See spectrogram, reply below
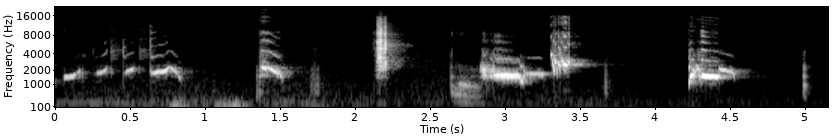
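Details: Tame budgie giving a few short rising chirps, then louder scratchy squawks and warbled notes, with faint low knocks early on.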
